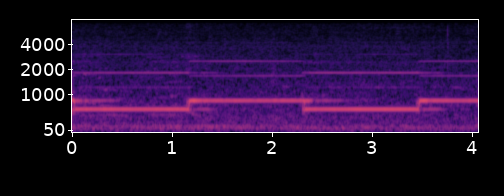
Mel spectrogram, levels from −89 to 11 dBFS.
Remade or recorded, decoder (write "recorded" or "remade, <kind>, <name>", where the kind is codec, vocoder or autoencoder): recorded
